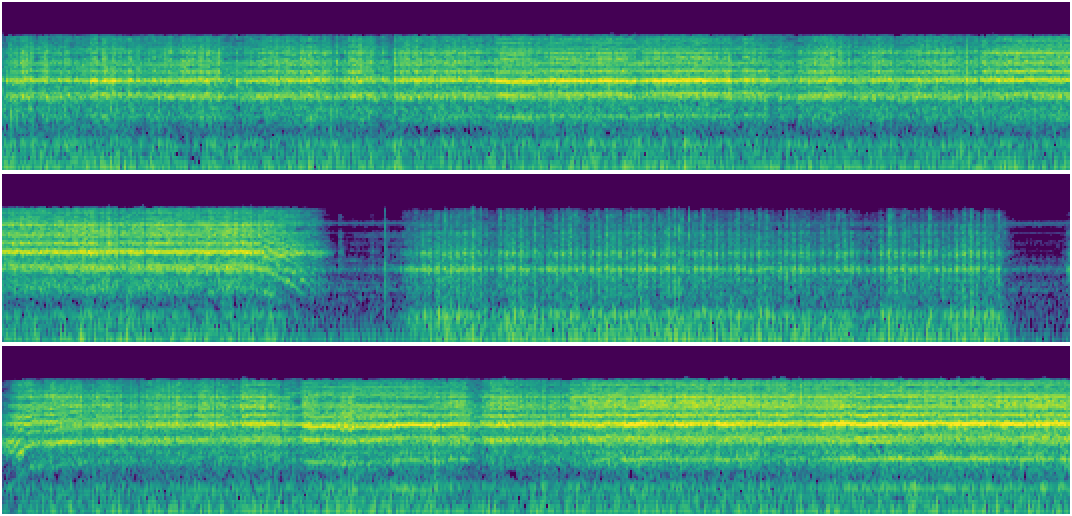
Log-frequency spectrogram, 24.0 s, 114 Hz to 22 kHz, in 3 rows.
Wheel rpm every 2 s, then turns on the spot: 170, 170, 170, 170, 160, 30, 30, 30, 130, 160, 160, 160.
10-14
